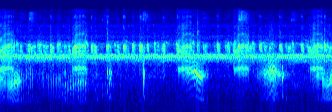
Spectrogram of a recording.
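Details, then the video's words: Pond frogs at a pond giving short, rough croaks, some with a falling twang, overlapping in quick succession above a steady shrill drone, likely crickets. "ASMR Pond Frogs & Cricket Sounds"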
